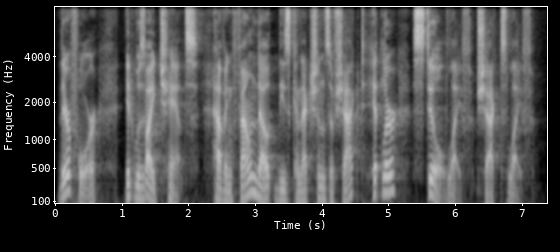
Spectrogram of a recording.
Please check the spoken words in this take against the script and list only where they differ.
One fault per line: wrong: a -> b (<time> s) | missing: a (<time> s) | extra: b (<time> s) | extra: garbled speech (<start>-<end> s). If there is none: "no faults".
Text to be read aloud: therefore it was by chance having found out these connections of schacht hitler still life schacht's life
no faults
